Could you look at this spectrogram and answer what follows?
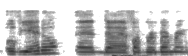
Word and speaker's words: Oviedo: oh by the way that kid you pronounce it oviedo and uh if i'm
